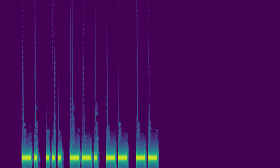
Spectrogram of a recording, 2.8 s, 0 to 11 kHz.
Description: Morse code, heard as a keyed tone, about 40 wpm, 700 Hz. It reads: NSGMM
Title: Code Groups - 5 Letters - 40wpm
